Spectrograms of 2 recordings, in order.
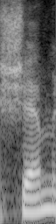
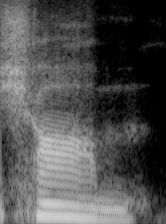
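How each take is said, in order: First: The vowel sounds like 'eh'. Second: The vowel sounds like an open 'ah'. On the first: The speaker calls it wrong. "It shouldn't be Shem" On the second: The speaker calls it right. "it should be Sham"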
